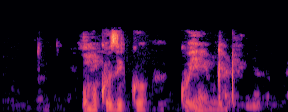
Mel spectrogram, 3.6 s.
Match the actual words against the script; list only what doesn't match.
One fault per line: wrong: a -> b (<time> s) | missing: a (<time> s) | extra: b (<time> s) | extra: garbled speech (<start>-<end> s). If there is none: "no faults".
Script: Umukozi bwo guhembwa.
no faults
